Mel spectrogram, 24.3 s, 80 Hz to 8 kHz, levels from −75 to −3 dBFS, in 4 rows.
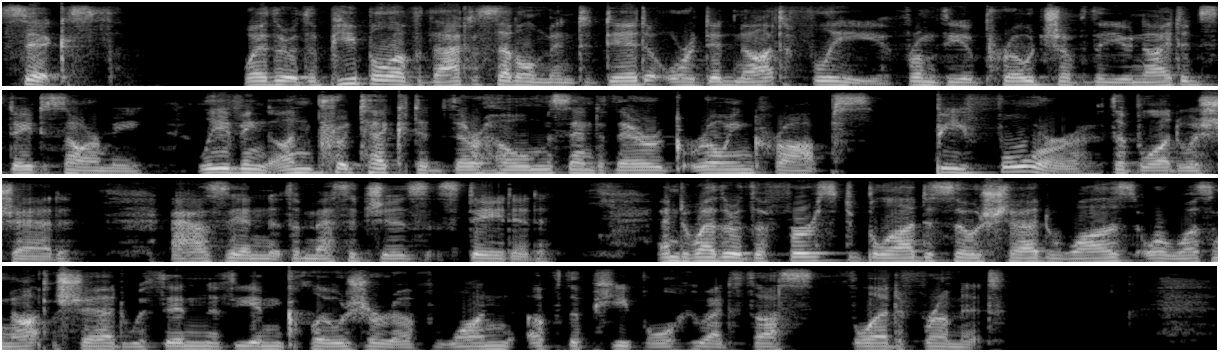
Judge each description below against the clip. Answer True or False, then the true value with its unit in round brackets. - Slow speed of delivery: False (160 wpm)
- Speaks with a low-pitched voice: True (115 Hz)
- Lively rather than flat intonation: False (2.5 semitones)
